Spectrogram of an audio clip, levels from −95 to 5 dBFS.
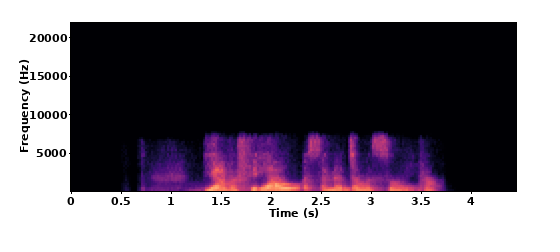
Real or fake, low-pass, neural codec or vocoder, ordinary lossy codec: fake; 7.2 kHz; codec, 44.1 kHz, 0.9 kbps, DAC; Opus, 24 kbps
